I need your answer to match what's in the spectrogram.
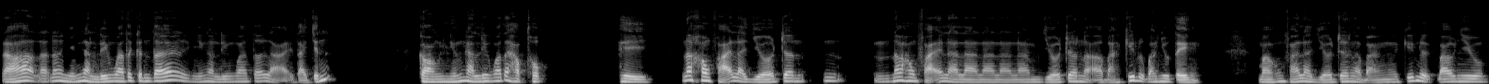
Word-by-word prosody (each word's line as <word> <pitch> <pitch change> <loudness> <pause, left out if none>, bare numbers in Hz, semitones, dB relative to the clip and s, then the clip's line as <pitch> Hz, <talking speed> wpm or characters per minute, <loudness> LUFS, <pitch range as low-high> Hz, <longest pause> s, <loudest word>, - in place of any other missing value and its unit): đó, 150 +7 +4
đó 135 - -2
đó 165 +3 0
những 140 -3 0
ngành 135 -8 +3
liên 135 +4 +2
quan 145 -1 +3
tới 165 - +1
kinh 150 -1 0
tế, 170 -1 +3
những 125 +2 -6
ngành 135 -3 -3
liên 125 +2 -4
quan 130 0 -3
tới 145 0 -2
lại 150 -8 -5
tài 100 -2 -2
chính. 200 - +2 0.9
Còn 125 -2 +3
những 130 +4 +1
ngành 165 -6 +3
liên 150 +3 +1
quan 165 - +2
tới 190 - +2
học 135 - 0
thuật 135 -1 0 0.8
thì 120 -4 +3 0.3
nó 200 +2 +4
không 180 -3 +4
phải - - +3
là 150 -6 +2
dựa 115 0 +2
trên 145 -2 +1 0.2
ưm, 165 +3 -6 0.3
ừm, 135 +3 -8
nó 175 +1 +4
hông 165 -2 +1
phải 150 - 0
là 140 -5 0
là 110 -1 -1
là 105 0 -4
là 105 0 -5
là 110 +1 -5
dựa 110 +1 +1
trên 140 -2 +1
là, - - -2
ờ, 105 - -3
bạn 105 0 -6
kiếm 180 - +4
được 155 - 0
bao 125 +1 -2
nhiêu 135 0 0
tiền, 105 -4 +4 0.6
mà 110 -1 -1
hông 125 +5 -2
phải 125 0 -1
là 140 -3 +1
dựa 110 0 -2
trên 135 +3 -1
là 120 - -2
bạn 105 +4 -5
kiếm 160 +8 0
được 150 - +1
bao 125 +1 +1
nhiêu, 130 -1 -1
130 Hz, 260 wpm, -21 LUFS, 115-150 Hz, 0.9 s, đó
